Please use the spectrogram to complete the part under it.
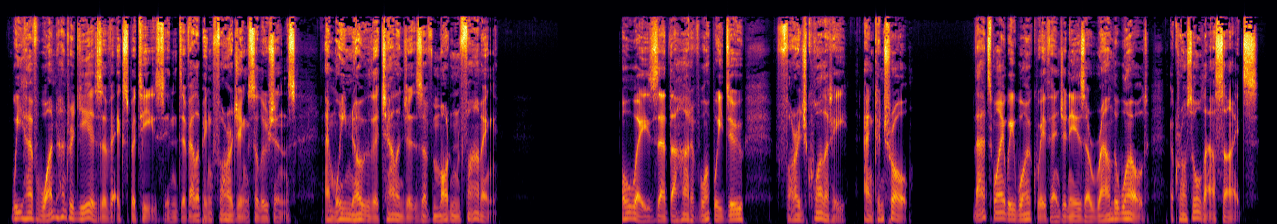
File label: EN Imagefilm; Fendt; LOFT VOICES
